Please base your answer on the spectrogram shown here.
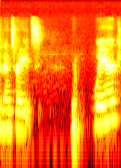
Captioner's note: air whooshing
